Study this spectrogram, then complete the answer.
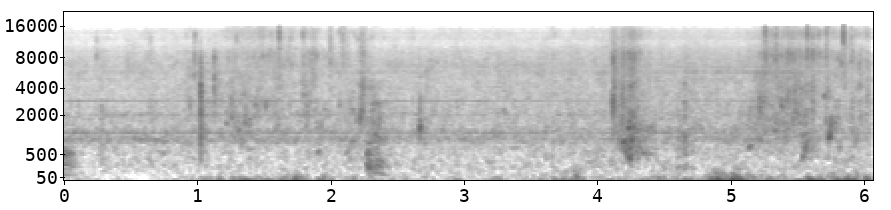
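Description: Water splashes as a man wades and lifts a net trap.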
